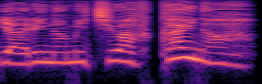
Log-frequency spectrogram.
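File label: growth, Japanese; buria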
